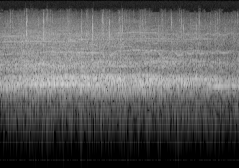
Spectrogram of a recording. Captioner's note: cheering and applause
